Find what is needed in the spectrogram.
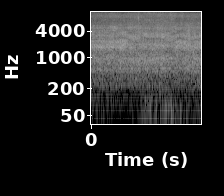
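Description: Steady rush of wind and tyre noise from an electric bike riding down a paved road at about 22 mph, with low wind buffeting on the microphone swelling in the middle.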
